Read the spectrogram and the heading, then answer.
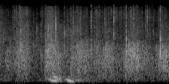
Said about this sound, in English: Let's give everyone a round of applause up here.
